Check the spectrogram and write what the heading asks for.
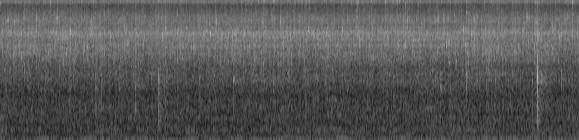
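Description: Steady sizzle of hot cooking oil frying, with two faint taps, one about three seconds in and one near the end.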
